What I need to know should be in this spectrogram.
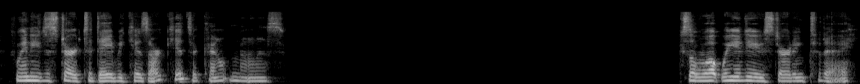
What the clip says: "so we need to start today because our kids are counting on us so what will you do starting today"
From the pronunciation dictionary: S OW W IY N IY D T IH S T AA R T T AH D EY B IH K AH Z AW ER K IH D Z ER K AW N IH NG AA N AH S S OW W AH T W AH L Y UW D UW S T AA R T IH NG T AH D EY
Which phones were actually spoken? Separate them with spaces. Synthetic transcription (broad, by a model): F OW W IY N IY D T IH S T AA R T T AH D EY B IH K AH Z AW ER K IH D Z ER K AW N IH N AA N AH S S OW W AH T W AH L Y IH D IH S T AA R T IH NG T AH D EY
